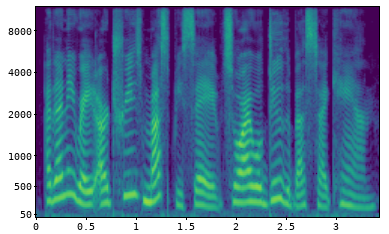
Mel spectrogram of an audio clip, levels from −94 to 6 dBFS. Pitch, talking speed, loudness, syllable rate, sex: 240 Hz, 280 wpm, -18 LUFS, 5.5 syllables/s, female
